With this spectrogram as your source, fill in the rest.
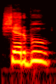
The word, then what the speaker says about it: Cherbourg: umbrellas of Cherbourg is whenever they say Sherbrooke they actually say shadow boo yeah so you're saying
